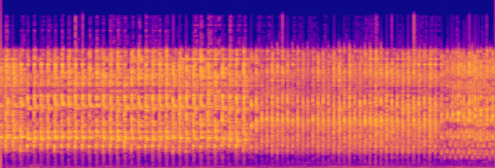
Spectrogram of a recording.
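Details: Long ngekek of a lovebird, used as a lure to provoke a rival into singing: a steady, very fast, piercing chatter of high notes, unbroken for the whole stretch, easing slightly in the middle and then picking up again.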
